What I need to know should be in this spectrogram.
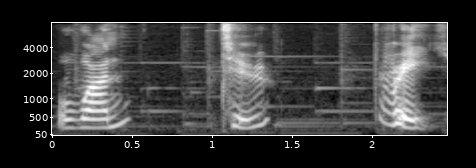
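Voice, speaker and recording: A woman in her forties reads a picture book for children. Her voice is high and she takes her time, shaping each phrase with deliberate expression. There is faint music behind her. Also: husky. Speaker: storytime host and reader.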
